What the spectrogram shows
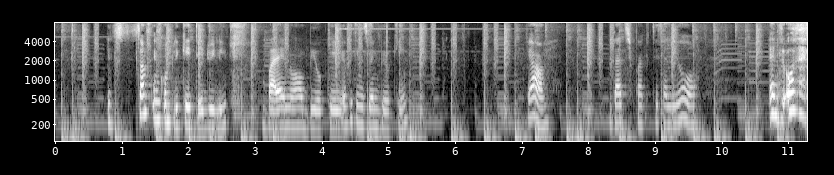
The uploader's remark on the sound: sorry for the network tripping you couldn't quite hear me cause the time I was recording the network was tripping.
